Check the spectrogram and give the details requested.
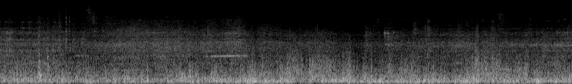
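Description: Train running along the track, heard from a window of the moving carriage: a steady rumble of wheels and running gear, with some wind on the microphone.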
